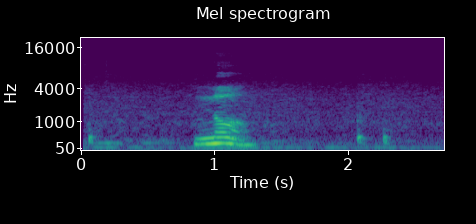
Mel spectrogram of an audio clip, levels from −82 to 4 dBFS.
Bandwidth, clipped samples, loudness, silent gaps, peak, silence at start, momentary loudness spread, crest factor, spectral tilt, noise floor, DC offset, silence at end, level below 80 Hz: 7.2 kHz; under 0.1%; -23 LUFS; none; -8 dBFS; 0.05 s; 26 LU; 20 dB; -8 dB/octave; -50 dBFS; under 0.1%; 0.4 s; -50 dBFS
